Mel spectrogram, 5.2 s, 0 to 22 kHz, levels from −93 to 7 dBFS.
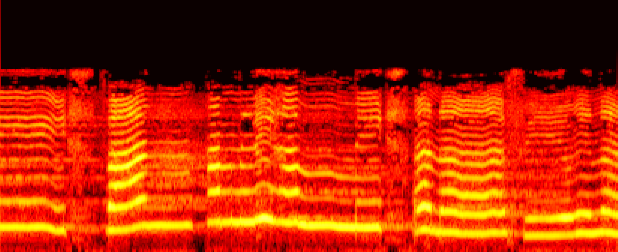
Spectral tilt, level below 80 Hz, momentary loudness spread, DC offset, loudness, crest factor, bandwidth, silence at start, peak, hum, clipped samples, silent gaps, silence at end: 2 dB/octave; -60 dBFS; 9 LU; under 0.1%; -16 LUFS; 16 dB; 7.4 kHz; 0 s; 0 dBFS; none; under 0.1%; none; 0 s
